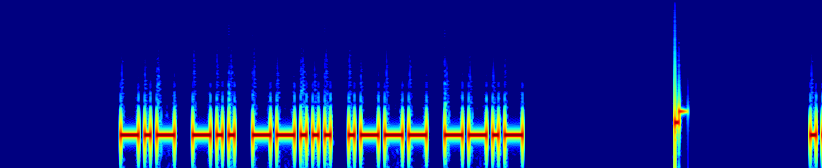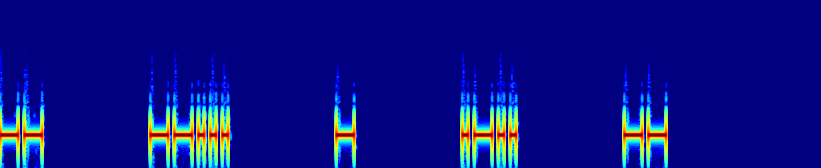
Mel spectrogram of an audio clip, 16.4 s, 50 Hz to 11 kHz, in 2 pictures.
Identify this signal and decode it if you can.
Morse code, heard as a keyed tone, about 20 wpm, spaced as for 10 wpm, 700 Hz. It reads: KD7JQ W7TLM
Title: USA Call Signs - 5 Characters - 6x Character Spacing - 20wpm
